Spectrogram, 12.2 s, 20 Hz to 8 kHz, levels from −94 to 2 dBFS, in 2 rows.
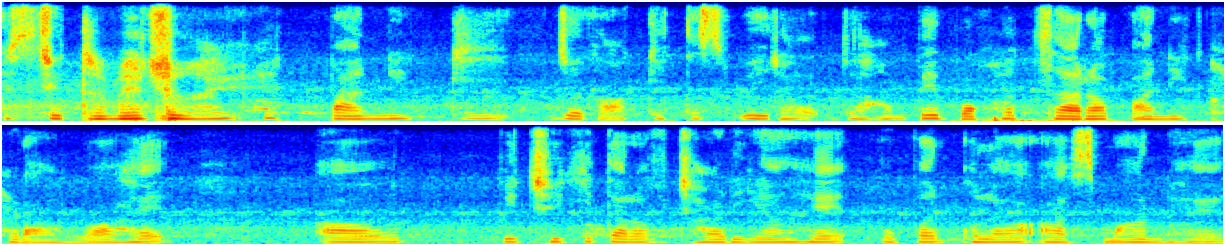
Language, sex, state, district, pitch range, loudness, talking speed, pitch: Bhojpuri, male, Uttar Pradesh, Gorakhpur, 190-205 Hz, -21 LUFS, 145 wpm, 195 Hz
